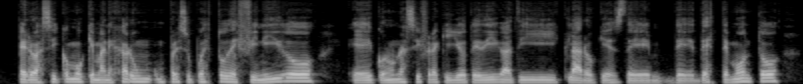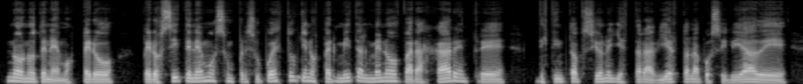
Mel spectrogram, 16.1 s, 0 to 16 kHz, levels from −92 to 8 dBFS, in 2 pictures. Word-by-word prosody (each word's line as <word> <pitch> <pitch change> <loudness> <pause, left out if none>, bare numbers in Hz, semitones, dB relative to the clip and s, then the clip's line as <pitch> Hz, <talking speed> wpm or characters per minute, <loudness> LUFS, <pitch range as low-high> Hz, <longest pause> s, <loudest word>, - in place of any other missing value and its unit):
Pero 105 -2 +3
así 100 +5 -3
como 120 -2 0
que 110 - 0
manejar 100 +5 0
un 125 -1 -1
un 110 0 -7
presupuesto 115 +2 -3
definido, 135 +8 +2 0.3
eh, 95 -1 -1
con 95 +2 -2
una 110 +2 -1
cifra 110 -2 -3
que 95 -2 -6
yo 100 +1 0
te 100 - -1
diga 105 +2 0
a 100 - -3
ti 100 -1 -3
claro 85 -2 0
que 90 - -5
es 95 +1 -5
de 85 0 -1
de 80 0 -5
de - - -2
este 105 - -4
monto, 135 +4 +1 0.3
no, 150 -4 +4
no 125 -1 +2
tenemos. 100 -5 +1
Pero 105 -1 +3 0.2
pero 110 -1 +4
sí 155 +7 +2
tenemos 150 0 +1
un 135 - -3
presupuesto 145 +8 -1
que 160 - 0
nos 145 - 0
permite 140 +6 0
al 135 - 0
menos 145 +2 +2
barajar 110 +6 +3
entre 110 -7 -1 0.3
distintas 125 +4 0
opciones 125 +1 -1
y 115 - +1
estar 110 +1 -3
abierto 115 +4 +1
a - - -6
la 115 - +2
posibilidad 105 +2 0
de 100 -2 +1
110 Hz, 195 wpm, -24 LUFS, 100-130 Hz, 0.3 s, no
